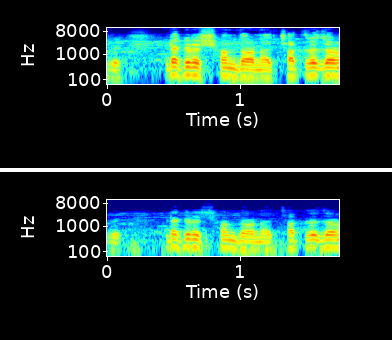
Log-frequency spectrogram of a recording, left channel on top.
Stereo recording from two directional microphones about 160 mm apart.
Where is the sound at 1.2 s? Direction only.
10° left (ahead or behind).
